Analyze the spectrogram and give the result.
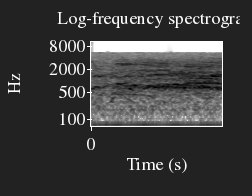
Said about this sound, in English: A roar from the crowd as they're being called in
